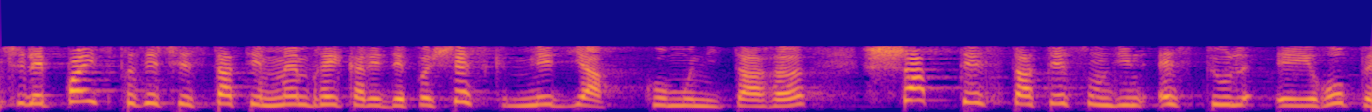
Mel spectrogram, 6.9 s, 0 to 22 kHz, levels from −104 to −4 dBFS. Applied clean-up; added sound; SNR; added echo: none; none; none; none.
